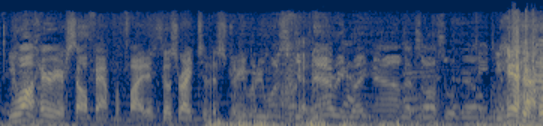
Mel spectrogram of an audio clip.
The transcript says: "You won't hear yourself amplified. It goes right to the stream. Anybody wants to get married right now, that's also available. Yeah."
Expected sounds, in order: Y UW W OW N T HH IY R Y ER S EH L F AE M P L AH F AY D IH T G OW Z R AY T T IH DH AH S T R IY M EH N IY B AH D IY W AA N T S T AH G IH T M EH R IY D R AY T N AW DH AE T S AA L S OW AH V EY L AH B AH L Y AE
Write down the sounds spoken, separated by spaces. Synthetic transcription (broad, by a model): Y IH W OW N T HH IY R Y ER S EH L F AE M P L AH F AY D IH T G OW Z R AY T T IH DH AH S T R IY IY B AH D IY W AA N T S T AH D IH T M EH R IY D R AY T N AW DH AE T S AA L S OW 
